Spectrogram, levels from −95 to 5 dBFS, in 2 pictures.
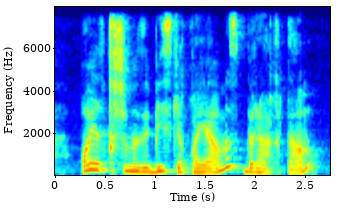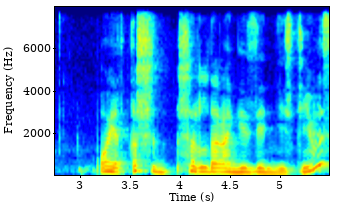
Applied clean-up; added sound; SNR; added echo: none; none; none; none.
